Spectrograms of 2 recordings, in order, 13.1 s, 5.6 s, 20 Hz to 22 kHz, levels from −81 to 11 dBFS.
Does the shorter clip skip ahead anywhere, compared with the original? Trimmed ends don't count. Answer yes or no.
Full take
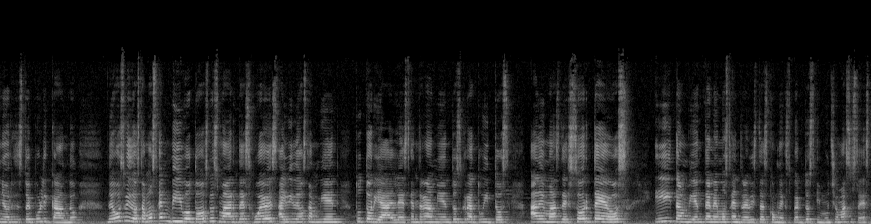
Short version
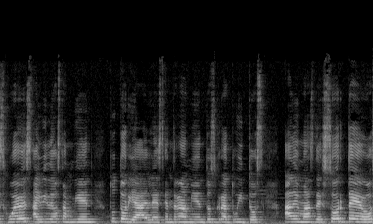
no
